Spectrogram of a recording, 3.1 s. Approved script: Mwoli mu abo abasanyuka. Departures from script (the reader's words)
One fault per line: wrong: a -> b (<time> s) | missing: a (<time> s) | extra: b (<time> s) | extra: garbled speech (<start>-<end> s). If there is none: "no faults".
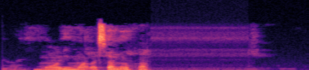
missing: abo (0.8 s)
